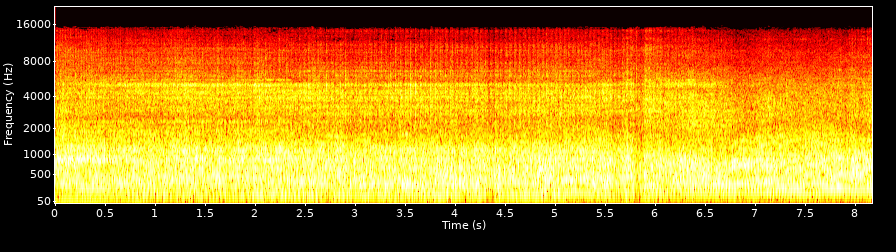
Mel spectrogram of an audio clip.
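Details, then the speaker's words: Honda Grand motorcycle brought in dead, with black fouled spark plug and heavy fuel use despite a strong ignition coil: revs with a choked, flat, smothered exhaust note. The exhaust had been modified to sound quieter, leaving it restricted. "Mungkin maksudnya suaranya biar bi halus Mungkin maksudnya suaranya agar biar halus ya tapi yang terjadi adalah kembung Mas Bro"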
